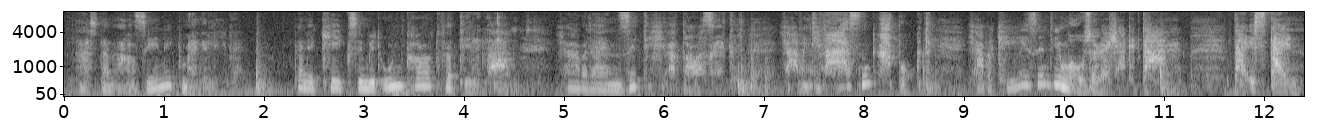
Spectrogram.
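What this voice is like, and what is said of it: Whispering. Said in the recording (German): “flüstert”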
